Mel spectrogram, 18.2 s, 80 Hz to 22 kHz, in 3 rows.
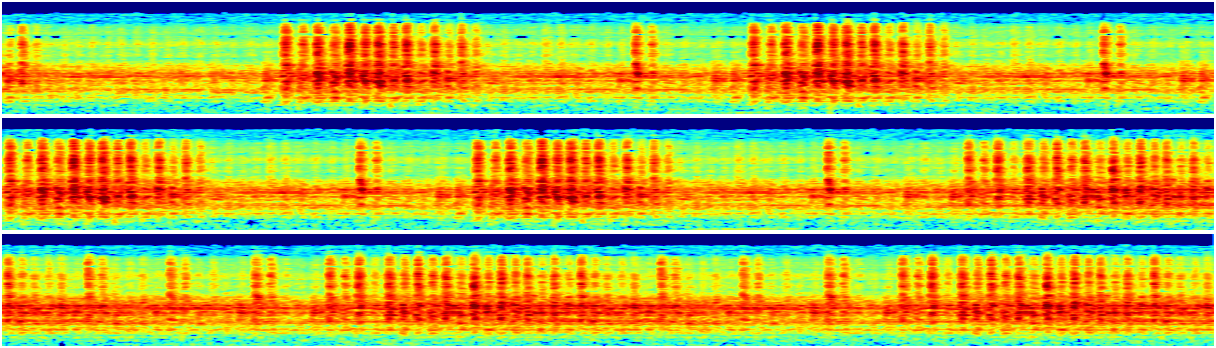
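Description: DCC sound decoder in an N gauge Farish Class 25 model playing a diesel engine start-up sequence through its tiny speaker, thin and tinny with almost no bass: about five short start attempts roughly two seconds apart, then the engine catches and runs continuously from about eleven seconds in.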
